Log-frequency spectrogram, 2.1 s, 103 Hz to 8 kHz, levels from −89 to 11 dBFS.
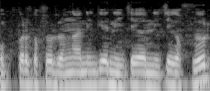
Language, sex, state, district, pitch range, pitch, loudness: Hindi, male, Uttar Pradesh, Lucknow, 125-145 Hz, 130 Hz, -12 LUFS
